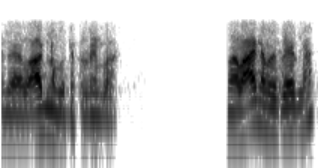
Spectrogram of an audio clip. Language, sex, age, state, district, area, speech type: Tamil, male, 18-30, Tamil Nadu, Ariyalur, rural, conversation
